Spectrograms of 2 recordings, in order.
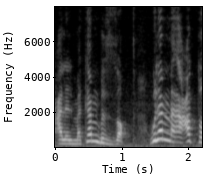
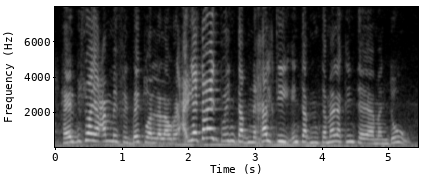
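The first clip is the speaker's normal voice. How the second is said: ordinary talk, nothing marked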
